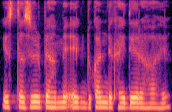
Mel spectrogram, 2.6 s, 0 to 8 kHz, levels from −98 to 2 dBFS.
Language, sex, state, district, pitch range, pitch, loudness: Hindi, male, Arunachal Pradesh, Longding, 130-140 Hz, 135 Hz, -14 LUFS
